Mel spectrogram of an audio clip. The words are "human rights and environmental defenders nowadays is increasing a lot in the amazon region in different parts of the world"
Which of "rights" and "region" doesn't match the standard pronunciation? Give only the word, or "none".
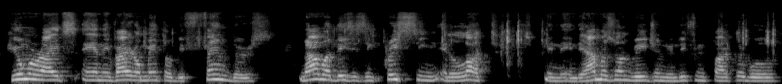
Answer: none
